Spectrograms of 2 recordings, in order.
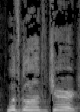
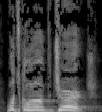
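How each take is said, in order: First: The question is said in a plainer, calmer way. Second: The question is said in an exaggerated, dramatic way. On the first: The speaker calls it right. "No, I didn't say it like that" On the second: The speaker calls it wrong. "I'm being dramatic"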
